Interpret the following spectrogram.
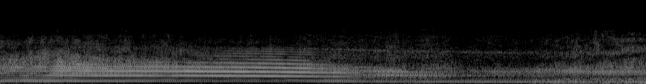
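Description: Genevation GenPro single-seat aerobatic plane making a low pass, its engine and propeller droning. The pitch falls gradually as it goes by, and the sound then fades.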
